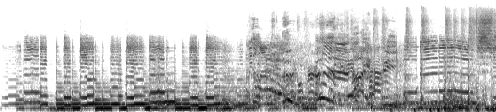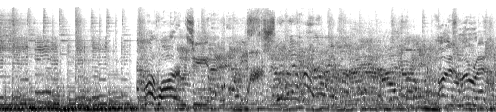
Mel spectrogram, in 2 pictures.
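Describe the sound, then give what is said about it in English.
A squawky, distorted Donald Duck cartoon voice, used as an intro sound effect, warbles and swoops in pitch over a loud, busy musical backing, running continuously for the whole stretch. “The Donald Duck intro.”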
